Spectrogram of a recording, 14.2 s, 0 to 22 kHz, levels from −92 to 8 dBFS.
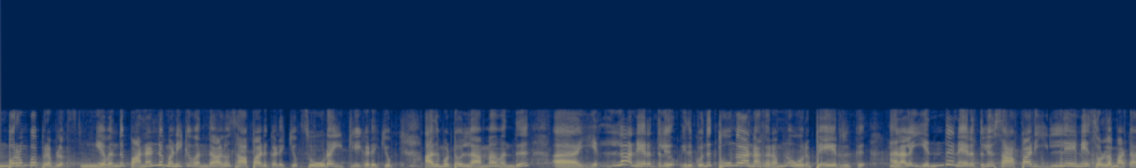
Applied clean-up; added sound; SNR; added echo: none; Skateboard; 20 dB; none.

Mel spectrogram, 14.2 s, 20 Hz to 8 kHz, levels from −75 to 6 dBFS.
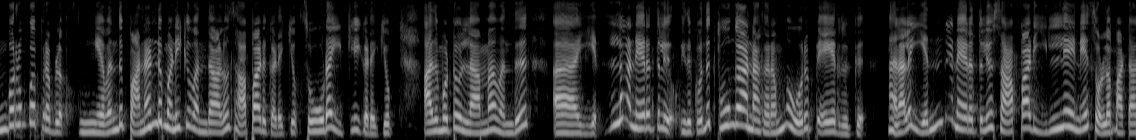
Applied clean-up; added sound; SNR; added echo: neural mask model DeepFilterNet 3.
